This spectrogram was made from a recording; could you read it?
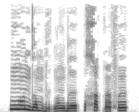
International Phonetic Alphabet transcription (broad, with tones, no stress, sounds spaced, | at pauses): ŋ ɔ̃˥ n d ɔ˥ m b ɨ˩ ɡ ɔ̃˥ ɡ͡b ə˥ | χ ɨ˥ q ɛ̃˩ f ə̃˥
